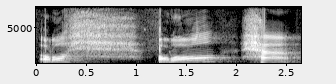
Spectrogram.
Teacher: انظروا كيف ينزل الصوت من التفخيم ثم إلى الترقيق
